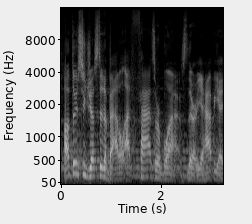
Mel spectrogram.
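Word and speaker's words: Fazer Blast: at bonnie bowl others suggested a battle at faz or blast there are you happy i said it right for once but i like seeing phaser okay so leave me alone which does kind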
